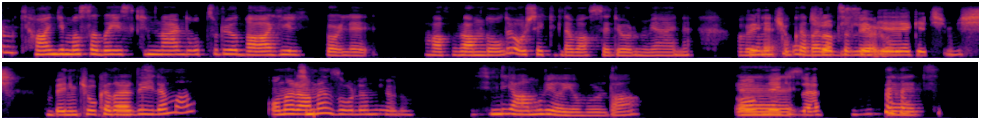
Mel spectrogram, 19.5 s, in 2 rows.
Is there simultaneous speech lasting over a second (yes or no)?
yes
